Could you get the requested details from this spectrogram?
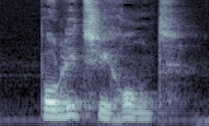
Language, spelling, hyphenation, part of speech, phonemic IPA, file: Dutch, politiehond, po‧li‧tie‧hond, noun, /poːˈli.(t)siˌɦɔnt/, Nl-politiehond.ogg
- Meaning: a police dog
